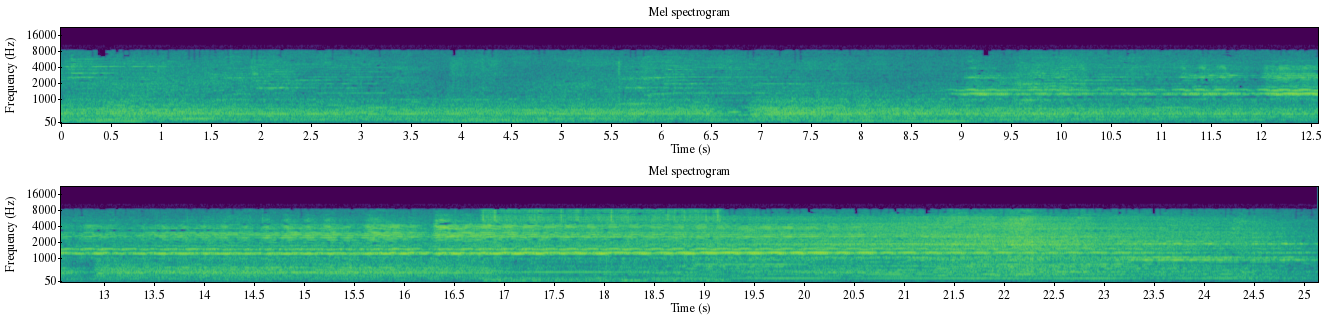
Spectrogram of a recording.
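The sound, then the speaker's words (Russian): A dense, unbroken Moscow city drone with a deep traffic rumble throughout, a constant hum that does not stop at night, joined midway by sustained high wailing siren tones layered over the steady hum. “Очень разнообразный город, совершенно определенный гул постоянный, который ночью тоже не прекращается”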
